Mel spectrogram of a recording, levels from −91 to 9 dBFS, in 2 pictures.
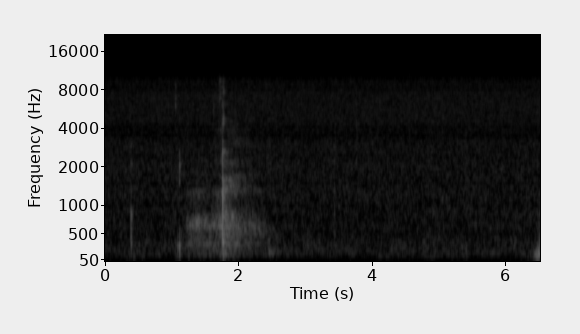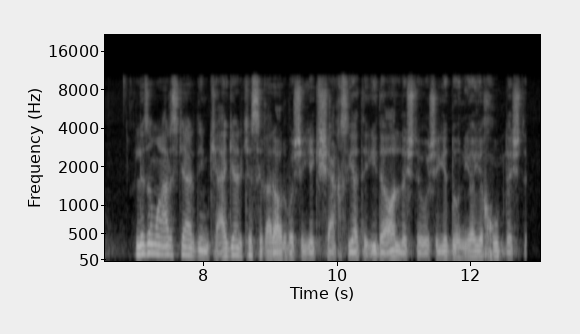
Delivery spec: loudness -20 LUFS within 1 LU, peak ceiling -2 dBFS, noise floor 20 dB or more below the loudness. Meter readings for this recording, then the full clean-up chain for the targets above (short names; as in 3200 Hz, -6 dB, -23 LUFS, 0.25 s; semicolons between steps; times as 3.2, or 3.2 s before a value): ticks 18/s; loudness -30.0 LUFS; peak -15.0 dBFS; loudness target -20.0 LUFS
-> de-click; gain +10 dB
